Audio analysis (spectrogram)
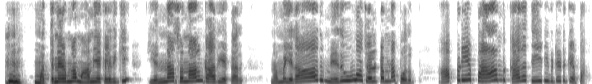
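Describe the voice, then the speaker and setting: Cartoon: woman voicing a snappy young daughter-in-law, high and rapid-fire. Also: lively intonation, dry recording, clean studio sound. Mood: sarcastic. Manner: grumbling, sarcastic. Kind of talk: cartoon comedy voice acting.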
